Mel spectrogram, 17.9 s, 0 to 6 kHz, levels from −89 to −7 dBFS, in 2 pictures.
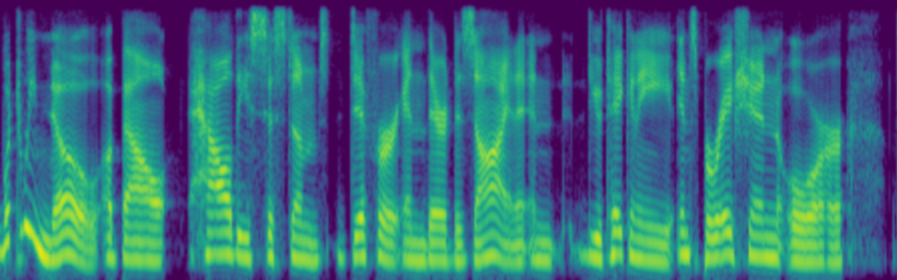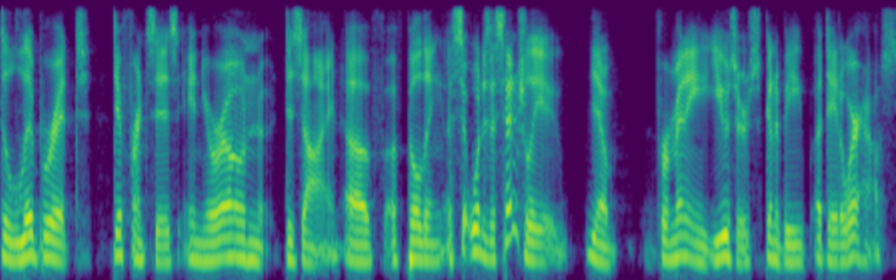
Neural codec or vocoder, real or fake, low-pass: vocoder, 22.05 kHz, 80 mel bands, Vocos; fake; 5.4 kHz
